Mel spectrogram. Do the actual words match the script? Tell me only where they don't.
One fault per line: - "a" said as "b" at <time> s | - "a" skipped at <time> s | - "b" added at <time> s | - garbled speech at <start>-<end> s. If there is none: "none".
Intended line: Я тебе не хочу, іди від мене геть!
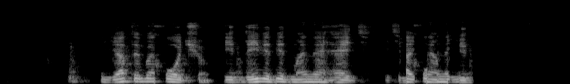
- "не" skipped at 1.6 s
- "від" added at 2.7 s
- garbled speech at 3.8-4.7 s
